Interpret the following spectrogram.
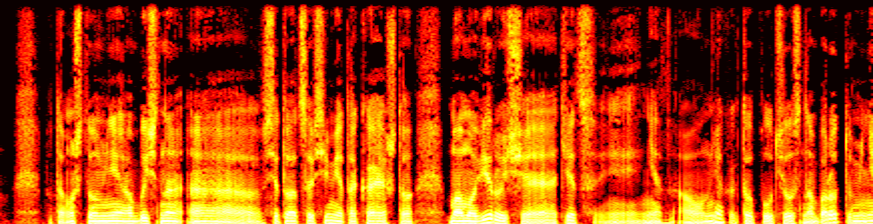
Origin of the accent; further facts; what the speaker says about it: Saint Petersburg, Russia; когда я вернулся в родной город на Неве, остался один без родителей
